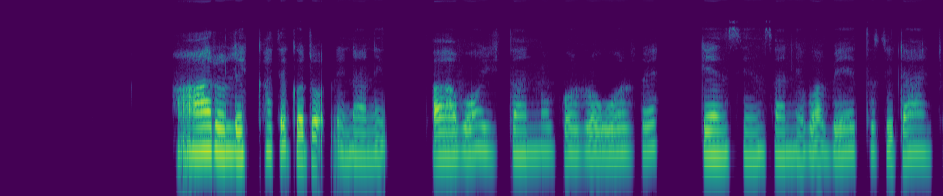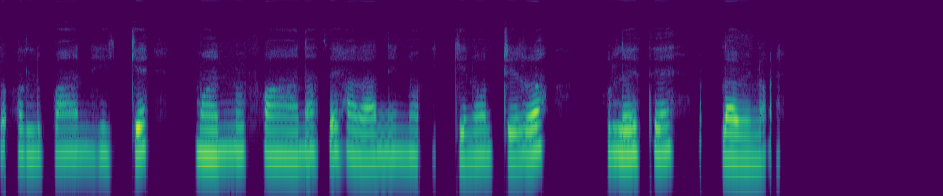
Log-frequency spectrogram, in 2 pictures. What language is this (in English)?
Sidamo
